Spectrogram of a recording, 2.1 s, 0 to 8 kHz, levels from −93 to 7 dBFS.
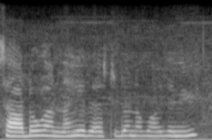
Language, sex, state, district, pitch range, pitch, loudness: Chakma, female, Tripura, Dhalai, 255-275 Hz, 265 Hz, -17 LUFS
